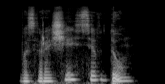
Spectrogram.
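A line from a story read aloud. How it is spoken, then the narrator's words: Inner voice whispering. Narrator (Russian): прошептал внутренний голос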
